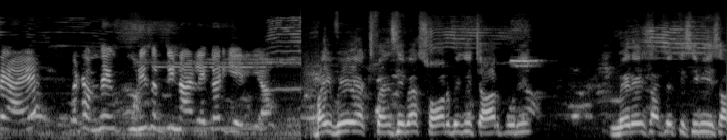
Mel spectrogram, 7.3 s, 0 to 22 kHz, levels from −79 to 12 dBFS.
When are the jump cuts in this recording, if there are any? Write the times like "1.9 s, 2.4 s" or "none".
2.9 s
